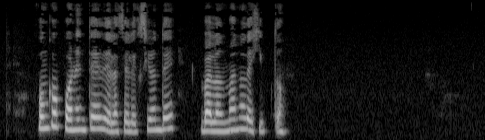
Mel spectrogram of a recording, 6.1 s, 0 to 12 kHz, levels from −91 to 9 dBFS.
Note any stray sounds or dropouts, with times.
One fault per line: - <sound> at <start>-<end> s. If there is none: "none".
none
